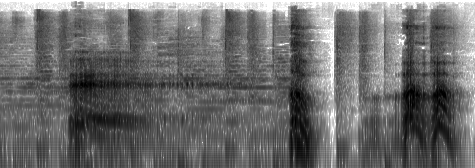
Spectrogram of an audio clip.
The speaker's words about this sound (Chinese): 就在这时，迎面跑来了一只中华田园哮天犬。其实说白了，就是个土狗，冲着老爸就是一顿狂叫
